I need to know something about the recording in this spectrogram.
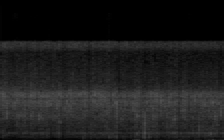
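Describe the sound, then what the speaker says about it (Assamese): Small fish frying in hot mustard oil in a pan, a steady, loud broadband sizzle that holds throughout without any talking. "মিঠাতেলখিনি গৰম হ'লে মই মাছখিনি ইয়াত ভাজি ল'ম।"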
